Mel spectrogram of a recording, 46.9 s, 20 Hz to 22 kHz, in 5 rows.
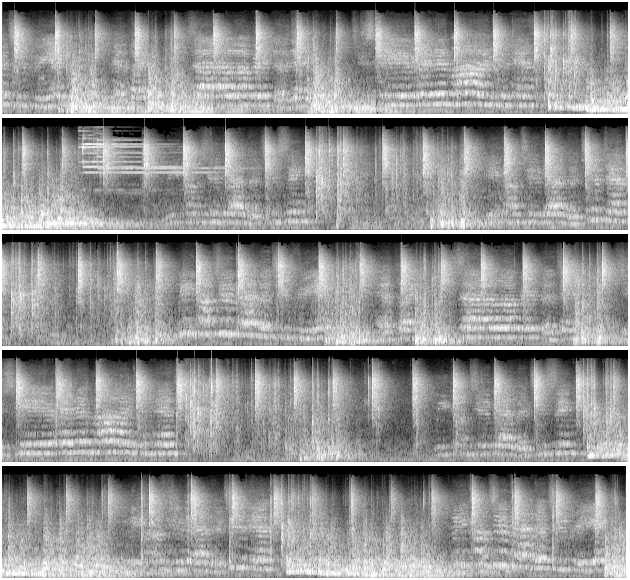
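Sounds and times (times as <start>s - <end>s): children singing in unison: 0.0s - 9.4s, 11.8s - 14.2s, 16.5s - 18.9s, 21.4s - 30.9s, 38.4s - 43.0s, 44.0s - 46.9s
hand claps and stomps: 14.0s - 16.5s, 18.8s - 21.2s, 30.9s - 33.9s.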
